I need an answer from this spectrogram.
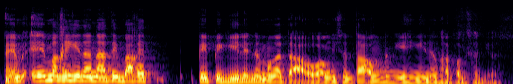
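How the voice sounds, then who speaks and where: A man's voice: medium pitch, fast, a little mellow. A man with a Filipino accent preaching a sermon, switching between Filipino and English, repeating key words and rising for quoted cries.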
